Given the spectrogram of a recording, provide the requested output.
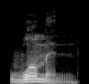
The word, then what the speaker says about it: woman: the beginning wow M the pronunciations are different woman women so watch out for that when you say this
